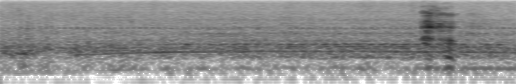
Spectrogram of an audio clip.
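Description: A steady vehicle engine hum with a brief clatter near the end; no animal voice stands out.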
